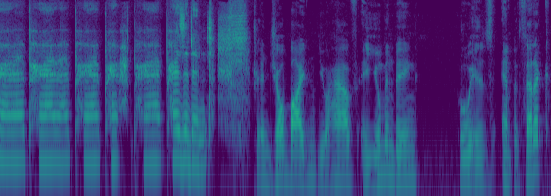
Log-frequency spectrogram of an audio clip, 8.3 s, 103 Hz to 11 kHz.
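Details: Stuttering in a 13-year-old boy who says he stutters; stuttering.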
